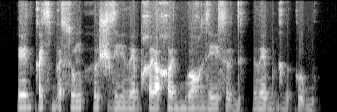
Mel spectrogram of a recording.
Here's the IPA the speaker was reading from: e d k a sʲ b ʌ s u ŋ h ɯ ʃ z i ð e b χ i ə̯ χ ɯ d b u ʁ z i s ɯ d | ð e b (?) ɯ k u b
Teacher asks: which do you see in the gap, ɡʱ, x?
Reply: ɡʱ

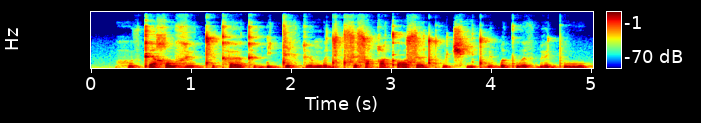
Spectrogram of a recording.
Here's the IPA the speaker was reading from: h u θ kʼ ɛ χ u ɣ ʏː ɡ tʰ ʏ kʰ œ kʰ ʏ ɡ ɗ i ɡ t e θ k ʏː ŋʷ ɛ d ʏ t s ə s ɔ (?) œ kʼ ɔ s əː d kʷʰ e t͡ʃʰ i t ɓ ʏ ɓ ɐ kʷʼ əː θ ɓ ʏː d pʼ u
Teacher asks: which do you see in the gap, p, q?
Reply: q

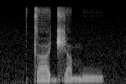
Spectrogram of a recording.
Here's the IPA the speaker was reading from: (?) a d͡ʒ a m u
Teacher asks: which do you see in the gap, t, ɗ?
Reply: t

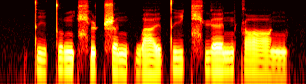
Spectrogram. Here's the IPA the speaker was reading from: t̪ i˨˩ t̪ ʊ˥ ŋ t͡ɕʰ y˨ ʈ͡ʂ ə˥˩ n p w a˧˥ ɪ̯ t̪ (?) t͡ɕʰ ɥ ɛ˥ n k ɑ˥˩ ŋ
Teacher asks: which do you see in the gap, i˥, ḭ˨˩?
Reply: i˥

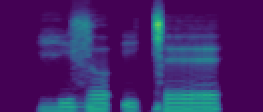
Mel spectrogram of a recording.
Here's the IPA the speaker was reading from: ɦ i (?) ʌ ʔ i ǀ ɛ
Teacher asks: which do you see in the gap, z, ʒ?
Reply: z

